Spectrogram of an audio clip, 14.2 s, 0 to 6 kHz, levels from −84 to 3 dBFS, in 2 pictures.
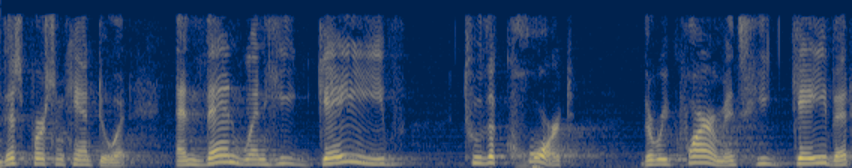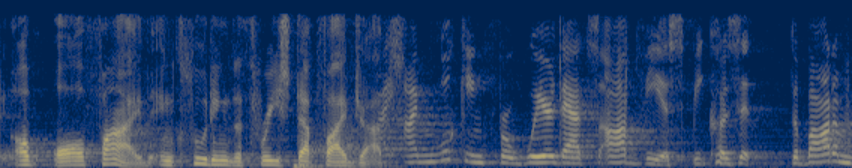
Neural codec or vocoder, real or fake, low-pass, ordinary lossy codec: none; real; 5.4 kHz; MP3, 48 kbps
